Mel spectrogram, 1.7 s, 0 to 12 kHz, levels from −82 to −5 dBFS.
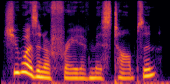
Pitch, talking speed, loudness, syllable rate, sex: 205 Hz, 210 wpm, -19 LUFS, 5.2 syllables/s, female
